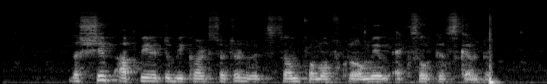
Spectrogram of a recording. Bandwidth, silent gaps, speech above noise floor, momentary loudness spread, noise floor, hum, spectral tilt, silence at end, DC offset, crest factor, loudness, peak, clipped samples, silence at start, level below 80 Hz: 12 kHz; none; 38 dB; 7 LU; -59 dBFS; none; -7.5 dB/octave; 0.45 s; under 0.1%; 20 dB; -22 LUFS; -2 dBFS; under 0.1%; 0.7 s; -44 dBFS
